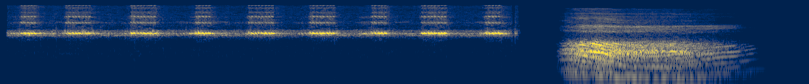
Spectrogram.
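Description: Cricket chirping: a steady high trill pulsing about twice a second for about four seconds, stopping abruptly. Then a drawn-out, falling, groan-like voice for about a second and a half.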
